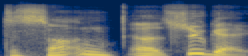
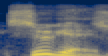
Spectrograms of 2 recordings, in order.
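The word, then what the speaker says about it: Tsuge: He says all the Monster series, specifically the non-aromatic from is it Tasung? Suge. Thank you. There's no way I was going to pronounce that.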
